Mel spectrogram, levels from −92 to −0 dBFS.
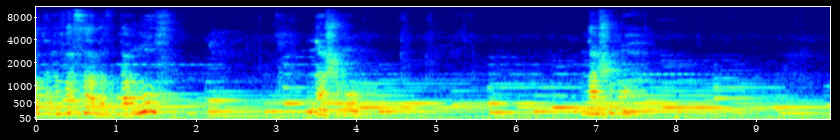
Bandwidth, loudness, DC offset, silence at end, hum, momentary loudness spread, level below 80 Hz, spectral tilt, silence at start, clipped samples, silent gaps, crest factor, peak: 9.8 kHz; -28 LUFS; under 0.1%; 0 s; none; 11 LU; -44 dBFS; -9 dB/octave; 0 s; under 0.1%; none; 18 dB; -8 dBFS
